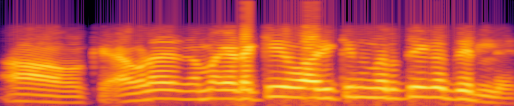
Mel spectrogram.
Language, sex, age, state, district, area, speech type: Malayalam, male, 18-30, Kerala, Wayanad, rural, conversation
